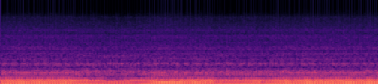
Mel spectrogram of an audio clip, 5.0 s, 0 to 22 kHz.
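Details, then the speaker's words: 1997 Honda Accord revved after warm-up, following replacement of a burnt, blown-out exhaust flange and torn gasket to fix an exhaust leak; smooth, steady drone rising and easing with throttle, no knocks or rattles; normal revving. "i'll let it warm up and then i'll give you guys a little rev so you guys can hear how it sounds uh"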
